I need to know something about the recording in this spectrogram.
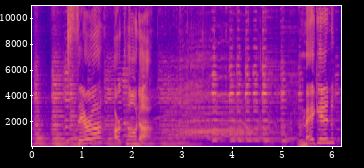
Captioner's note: audience cheers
